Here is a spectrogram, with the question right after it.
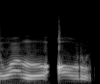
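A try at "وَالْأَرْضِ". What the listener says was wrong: Wal ar. Jangan o, wal ar.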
